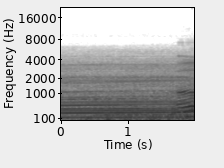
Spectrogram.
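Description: BMW S1000RR inline-four engine running at steady revs while the bike cruises, holding one even pitch.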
